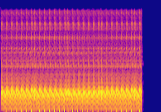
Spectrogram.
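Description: Synthesized text-scroll blips of a game-style dialogue box: a rapid, even string of short identical beeps, about fifteen a second, at one steady pitch, sounding as the text types out.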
